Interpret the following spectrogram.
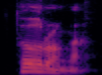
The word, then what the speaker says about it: Tauranga: So in this case, the correct pronunciation is Tauranga, and Tauranga is halfway there.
